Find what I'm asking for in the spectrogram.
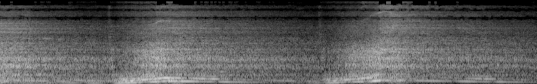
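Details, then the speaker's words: Audi S3 turbo petrol at first start-up after an upgraded intercooler, intercooler piping and new turbo muffler install: two quick throttle blips, with revs climbing cleanly and dropping back smoothly with no rattles or knocks. Healthy. "All right, everything's running good. Give her a couple revs."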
